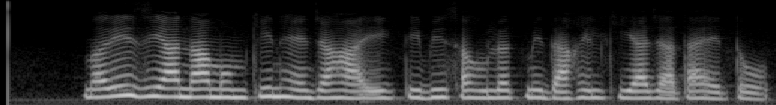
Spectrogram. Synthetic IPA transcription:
mɐɾiːzijãnamʊmkɪnɦɛd͡ʒɐɦãeːk̚t̪ɪbʱisɐɦuːlət̪mẽd̪aːxɪlkijad͡ʒaːt̪aɦɛt̪oː

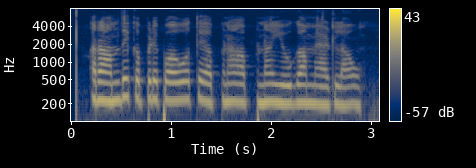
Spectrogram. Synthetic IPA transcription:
əɾaːmd̪eːkəpɽeːpaːoːət̪eːəpɳaːəpnaːjoːɡaːmɛːʈlaːoː

